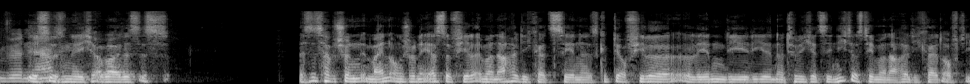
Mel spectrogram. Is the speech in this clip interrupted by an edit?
no; 0 cuts

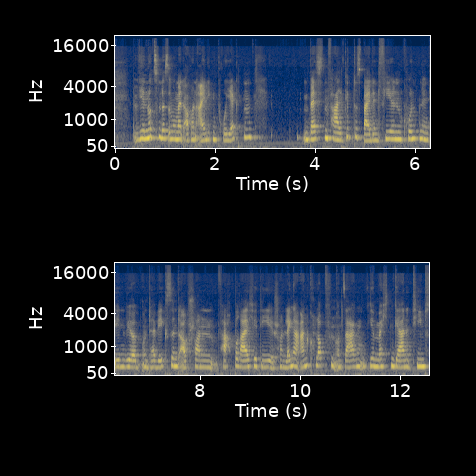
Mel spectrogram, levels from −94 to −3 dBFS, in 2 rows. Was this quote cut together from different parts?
no; 0 cuts

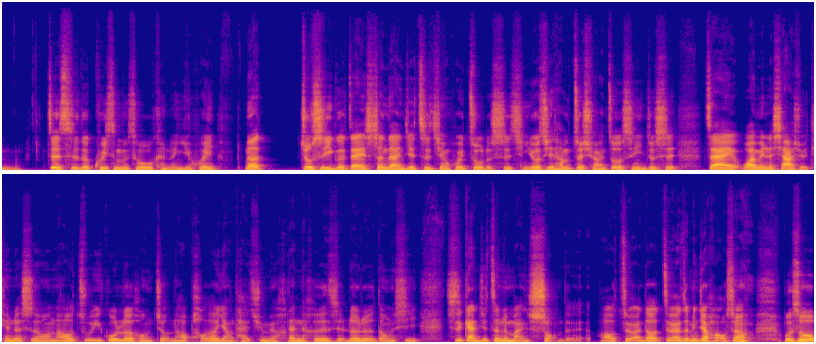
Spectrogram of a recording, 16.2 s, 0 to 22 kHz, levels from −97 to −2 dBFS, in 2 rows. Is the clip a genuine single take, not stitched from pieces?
no; 3 cuts; at 2.4 s, 11.0 s, 14.0 s

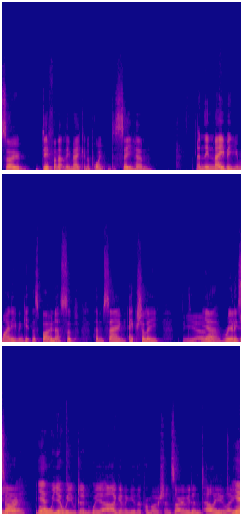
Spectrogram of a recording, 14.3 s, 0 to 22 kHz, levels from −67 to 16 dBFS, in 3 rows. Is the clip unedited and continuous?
yes; 0 cuts

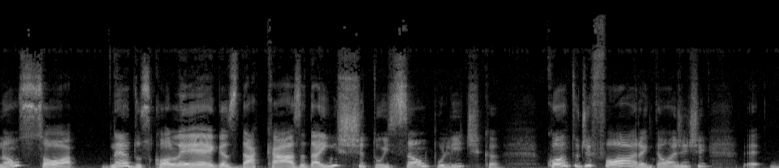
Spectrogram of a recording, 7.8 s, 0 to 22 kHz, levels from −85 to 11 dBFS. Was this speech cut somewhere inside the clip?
no; 0 cuts

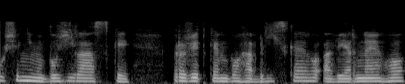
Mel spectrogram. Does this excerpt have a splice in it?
no; 0 cuts

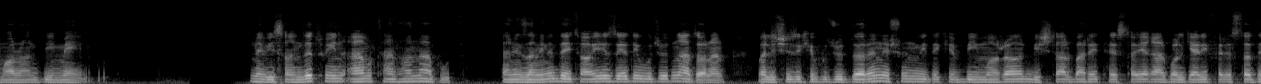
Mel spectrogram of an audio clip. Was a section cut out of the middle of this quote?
no; 0 cuts

